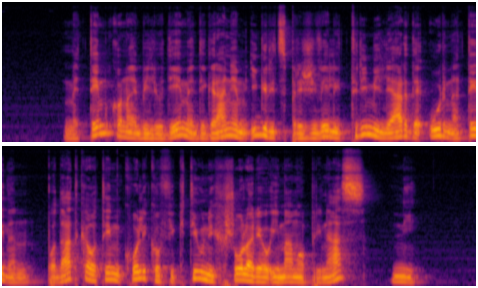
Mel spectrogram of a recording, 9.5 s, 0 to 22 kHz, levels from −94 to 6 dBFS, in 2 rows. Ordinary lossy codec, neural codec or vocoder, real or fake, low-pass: none; none; real; 19.8 kHz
